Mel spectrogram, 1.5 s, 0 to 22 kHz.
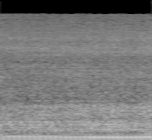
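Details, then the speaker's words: Bike at about 30–40 thousand on the odometer, just started and left to run after the timing chain noise fix: steady, even low thump at idle with no ticking, rattle or unwanted noise. "इस देखो तो को एकदम प्यारी आवाज है गाड़ी की कोई फालतू की आवाज नहीं है"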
